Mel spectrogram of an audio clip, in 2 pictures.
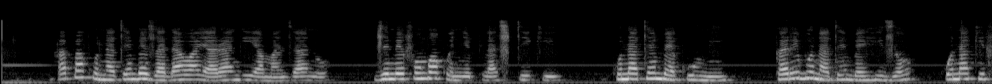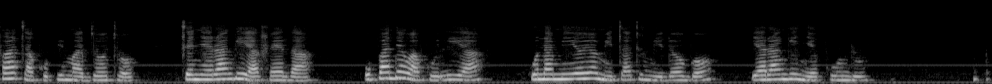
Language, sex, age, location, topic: Swahili, female, 18-24, Kisii, health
